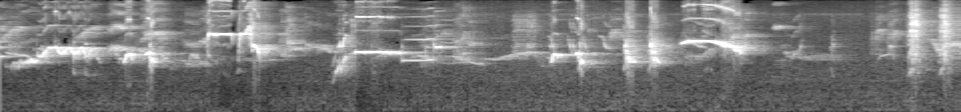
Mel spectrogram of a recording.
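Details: Caged magpie-robin (kacer) provoked to fight a rival, singing in an agitated burst: loud, varied whistled phrases at high pitch, sharp rising and falling slurs mixed with harsh rasping notes, in uneven bursts with short gaps.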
